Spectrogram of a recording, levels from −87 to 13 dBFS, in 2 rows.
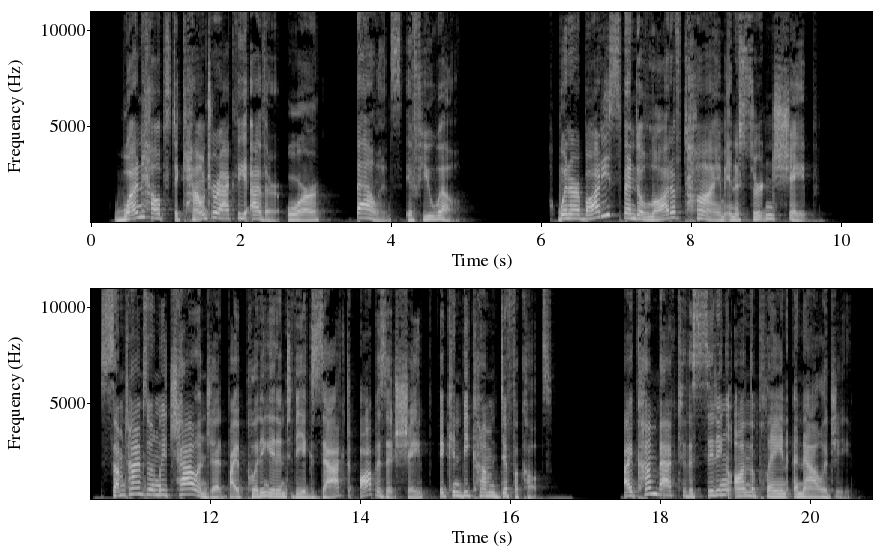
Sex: female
